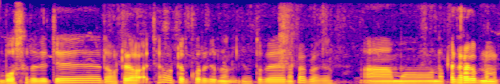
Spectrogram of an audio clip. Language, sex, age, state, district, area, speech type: Santali, male, 45-60, Odisha, Mayurbhanj, rural, spontaneous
